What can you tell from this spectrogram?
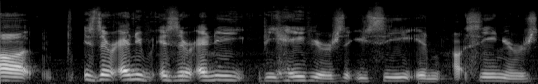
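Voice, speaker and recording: A woman with an American accent talks at a fairly slow pace. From New York. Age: 70s. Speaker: show host. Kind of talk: casual interview chat. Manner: halting.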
